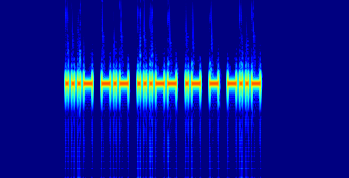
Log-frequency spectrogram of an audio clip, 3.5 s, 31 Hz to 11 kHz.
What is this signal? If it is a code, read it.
Morse code, heard as a keyed tone, about 37 wpm, 700 Hz. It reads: VK3ATX
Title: DXCC-100 Call Signs - 6 Characters - Repeated 3x - 40wpm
